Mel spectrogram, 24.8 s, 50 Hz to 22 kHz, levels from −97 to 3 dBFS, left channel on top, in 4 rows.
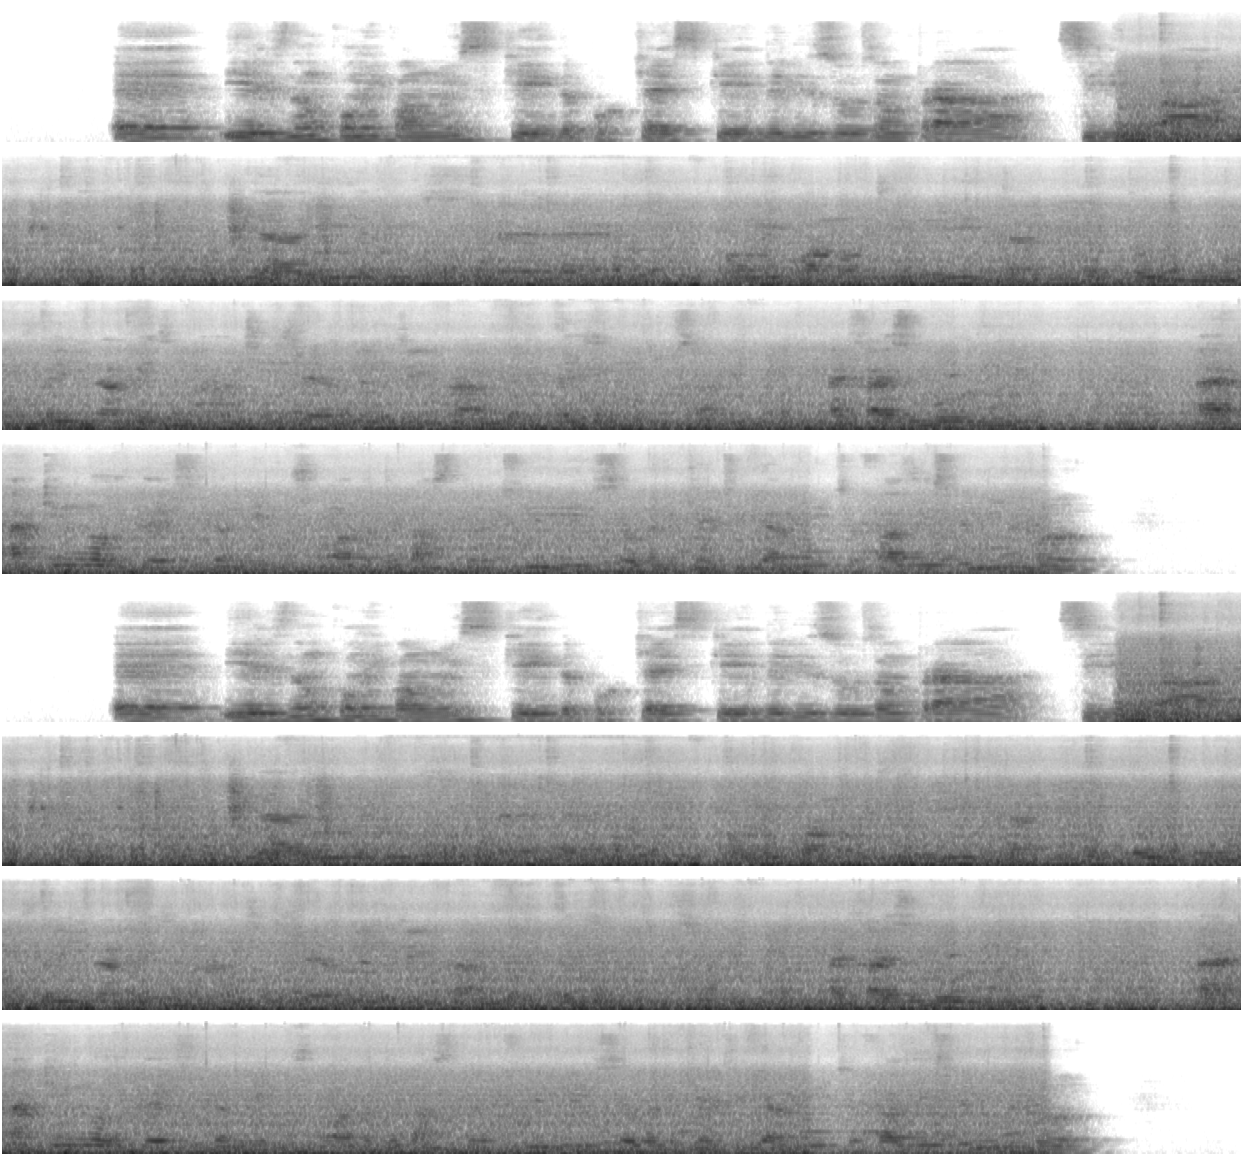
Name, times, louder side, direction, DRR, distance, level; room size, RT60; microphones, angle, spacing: voice 1, 0.5-6.2 6.5-6.8 7.3-9.4 9.8-16.2 16.5-17.7 18.3-24.0, equal, 40° left, 2.8 m, -32 dB
sound 1, 5.6-23.8, right 2 dB, 20° right, 0.4 m, -22 dB
9.5 x 4.6 x 3.4 m
head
